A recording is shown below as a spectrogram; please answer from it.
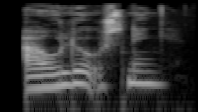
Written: aflåsning

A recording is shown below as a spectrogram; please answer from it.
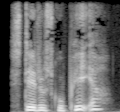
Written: stetoskopere

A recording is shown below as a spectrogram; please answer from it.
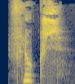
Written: flux

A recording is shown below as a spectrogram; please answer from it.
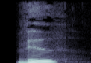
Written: ved

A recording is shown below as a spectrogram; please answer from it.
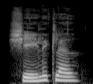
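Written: SJÆLEGLADE

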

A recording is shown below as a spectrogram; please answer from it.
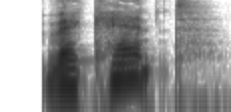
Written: vakant

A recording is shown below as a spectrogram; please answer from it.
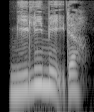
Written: millimeter

